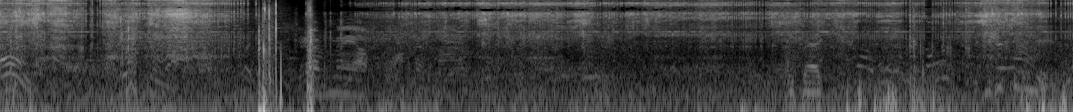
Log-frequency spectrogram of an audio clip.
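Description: Fishing reel being worked, its mechanism clicking, with two sharp knocks about two and a half and three seconds in.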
